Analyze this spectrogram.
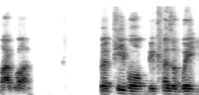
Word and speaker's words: Bagua: That's the correct pronunciation, Bagua. But people, because of Wade Giles, pronounced it Pa Qua, because that's the way their language book spelled it, P-A-K-U-A.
